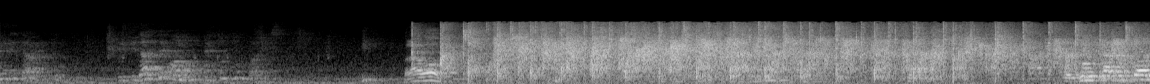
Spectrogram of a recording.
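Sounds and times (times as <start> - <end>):
speech: 1.4 - 2.9, 4.0 - 5.3, 10.8 - 11.5
audience applause: 4.4 - 11.5.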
